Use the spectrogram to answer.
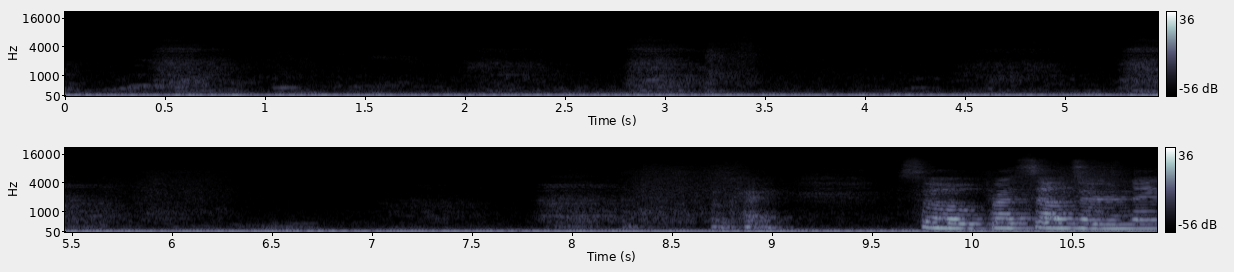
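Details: During a full body physical assessment, repeated deep, soft breaths over a low room hum with a brief voice at the end; clear normal breath sounds without crackles or wheeze.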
